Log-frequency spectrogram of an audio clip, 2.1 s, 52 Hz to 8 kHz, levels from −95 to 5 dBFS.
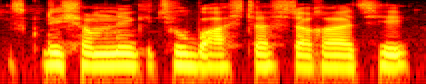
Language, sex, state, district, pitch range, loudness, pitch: Bengali, male, West Bengal, Cooch Behar, 150-165 Hz, -16 LUFS, 160 Hz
